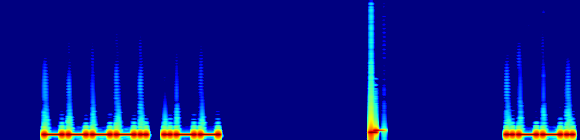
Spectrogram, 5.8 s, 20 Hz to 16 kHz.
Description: Morse code, heard as a keyed tone, about 20 wpm, 700 Hz. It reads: 9W P
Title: Single-Letter Single-Number 20wpm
